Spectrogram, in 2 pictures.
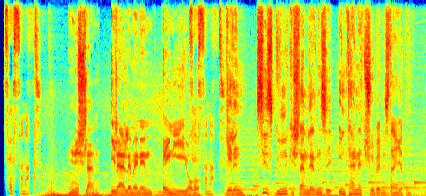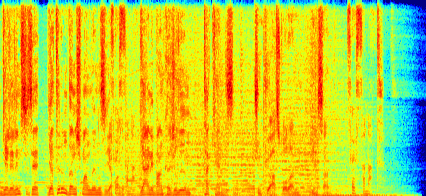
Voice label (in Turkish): TR, Seslendirme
